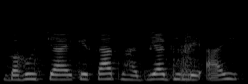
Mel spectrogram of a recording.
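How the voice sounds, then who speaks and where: A woman narrating a family story slowly and steadily, lightly voicing the mother-in-law and the daughter-in-law in their exchanges. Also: fairly high pitch, little pitch movement, dull audio, a little hiss or hum.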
